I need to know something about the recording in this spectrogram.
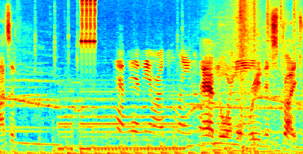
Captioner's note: siren wailing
